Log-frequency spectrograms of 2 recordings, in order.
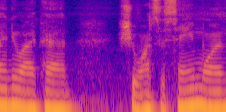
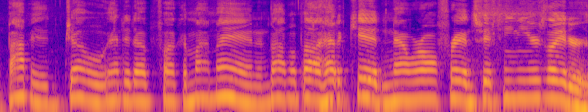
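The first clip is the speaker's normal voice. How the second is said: Southern gossip; 6 semitones higher than usual. Retold or imitated. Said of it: "cheating and scandal shit that the South is known for".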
